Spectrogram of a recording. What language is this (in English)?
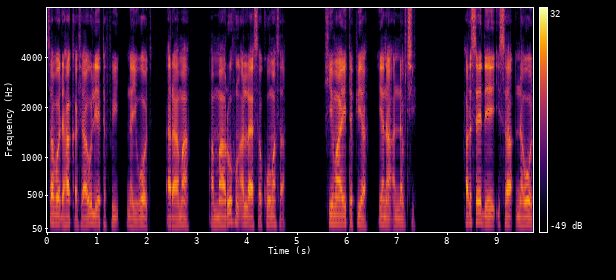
Hausa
